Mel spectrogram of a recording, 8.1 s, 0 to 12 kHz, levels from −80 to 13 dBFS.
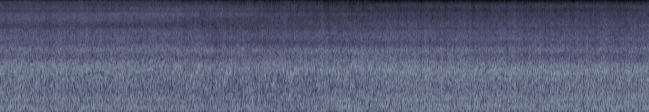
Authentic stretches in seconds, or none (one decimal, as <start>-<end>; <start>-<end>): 0.0-2.3; 4.7-8.1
